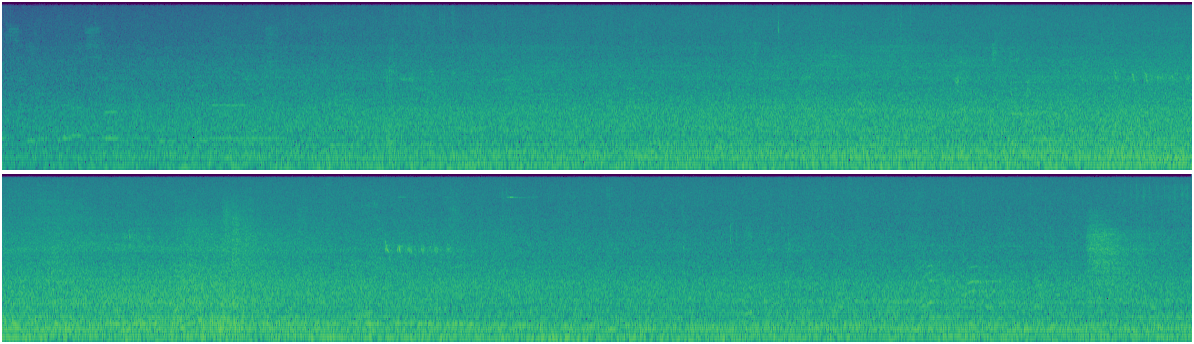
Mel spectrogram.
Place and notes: Schlosshof, Wind, Verkehr im Rücken, Menschen die Lachen, Menschen die Vorbeigehen, Urban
